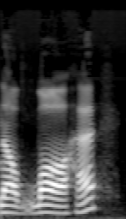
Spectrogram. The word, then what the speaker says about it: الله: Pronounce the word Allah with an A sound. إِنَّ اللَّهَ كَانَ عَلَيْكُمْ رَقِيبًا.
